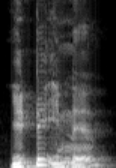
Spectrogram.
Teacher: நாவின் நுனி அன்னத்தின் நுனியை பொருந்துவதால் பிறக்கும் மெய்யெழுத்துக்கள்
